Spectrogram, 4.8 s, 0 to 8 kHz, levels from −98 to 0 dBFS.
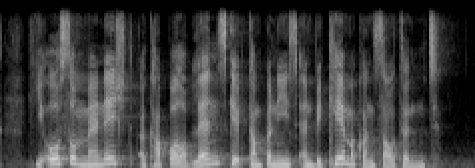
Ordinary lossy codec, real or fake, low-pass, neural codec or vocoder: none; real; 7.2 kHz; none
